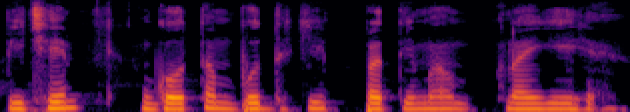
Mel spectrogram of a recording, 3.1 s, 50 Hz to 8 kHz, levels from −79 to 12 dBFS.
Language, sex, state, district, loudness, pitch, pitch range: Hindi, male, Jharkhand, Ranchi, -19 LUFS, 150 Hz, 150-160 Hz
